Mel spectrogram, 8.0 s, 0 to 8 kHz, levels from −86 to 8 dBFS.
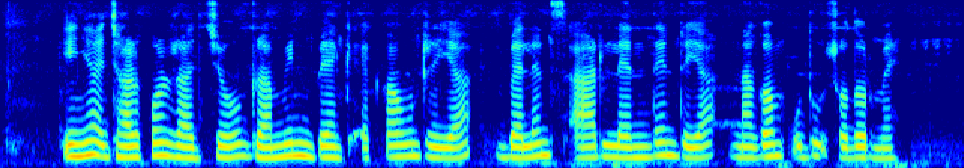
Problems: background sounds at intervals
